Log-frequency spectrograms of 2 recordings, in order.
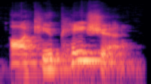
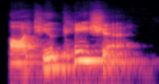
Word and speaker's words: occupation: syllable the most but there is a slight emphasis on the first syllable as well but it's not as strong as the third syllable the primary stress so it is occupation occupation here are a few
